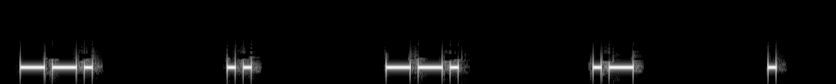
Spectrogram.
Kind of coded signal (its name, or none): Morse code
